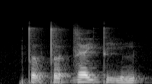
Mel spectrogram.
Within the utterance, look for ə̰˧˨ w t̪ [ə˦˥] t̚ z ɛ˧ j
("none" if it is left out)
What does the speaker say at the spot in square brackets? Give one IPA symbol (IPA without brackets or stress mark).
ə˨˩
